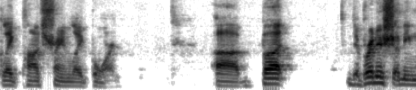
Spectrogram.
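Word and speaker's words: Lake Borgne: I'll just Lake Bourne, as I understand it. Sean, is that how you pronounce it? Yes, Lake Bourne.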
